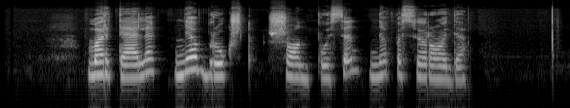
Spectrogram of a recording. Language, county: Lithuanian, Vilnius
